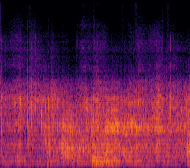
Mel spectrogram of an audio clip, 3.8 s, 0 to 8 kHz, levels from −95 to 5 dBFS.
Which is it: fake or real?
fake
